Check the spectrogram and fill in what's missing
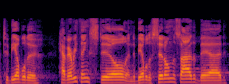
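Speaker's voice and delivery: ordinary delivery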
